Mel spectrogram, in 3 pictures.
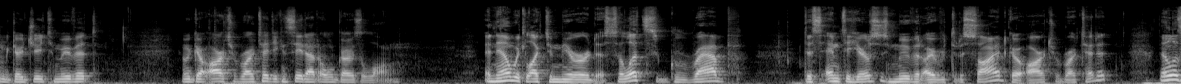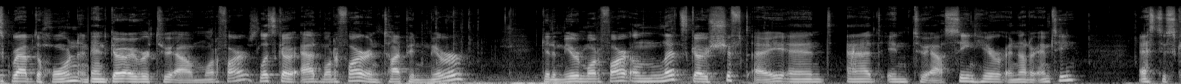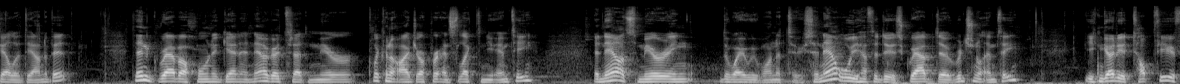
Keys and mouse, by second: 0.1 g, 1.1 right click, 1.7 r, 1.8 r, 5.4 shift+middle click, 6.6 click, 7.7 shift+middle click, 8.6 g, 9.4 click, 9.8 r, 12.6 shift+a, 14.4-17.2 drag, 16.1 r, 18.9 shift+a, 22.6 s, 24.9 click, 27.0 click, 29.2-31.2 middle drag, 32.2 KP_7, 33.1 click, 34.1 r.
